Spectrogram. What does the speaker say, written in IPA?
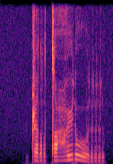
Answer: ʈ ə r tˤ y ɦ y ɾ u r

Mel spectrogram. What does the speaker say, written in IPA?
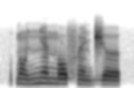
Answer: ɗ ɔ̃˨ ɲ ɛ̃˦ n ɔ˧ f ɛ̃˨ d͡ʒ ə˨

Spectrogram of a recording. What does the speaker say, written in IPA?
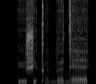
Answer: y ʃ y kʼ œ b œ d ɛ

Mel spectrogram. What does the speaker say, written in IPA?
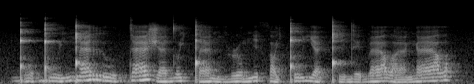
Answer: ɡ͡ǃ o˧˩˧ ɡ͡ǃ uː˧˩˧ j ŋ͡ǃ æ˧˥ r uː˧˩˧ b d æː˧˥ ʒ æ˩˧ d o˧˥ j ǃ æː˩˧˩ n ʎ o̤˩˧ ɭ o˧˩˧ ŋ i˧˥ θ ɒ˧˩˧ j ǃ u˧˥ ʎ æ˧˩˧ ǃʰ i˩˧ d e˧˩˧ b æː˧˥ lˠ æː˩˧ ŋ æː˧˥ lˠ

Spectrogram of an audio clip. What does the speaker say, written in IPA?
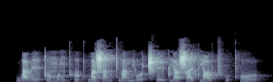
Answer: w ä̰˨˩ ɻ e˨˦ ɪ̯ t̪ ɤ˦ m ɤ˦ ŋ kʰ ɤ˥˨ kʰ w ä˥˨ ʂ a˨˦ n t̪ w ä˨˦ n̪ j o˨˦ ʊ̯ ʈ͡ʂʰ ḛ˨˩ ɪ̯ t̪ j ä˦ ʂ a˦ ɪ̯ t̪ j ɑ˥˨ ʊ̯ t͡sʰ u˨˦ kʰ o˥˨ ʊ̯

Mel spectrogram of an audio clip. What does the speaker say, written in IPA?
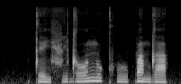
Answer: t̪ e˧˩ j f i˧ d oː˧˥ n u˧˥ kʰ uː˩˧ p a˥˨ m d a˥˨

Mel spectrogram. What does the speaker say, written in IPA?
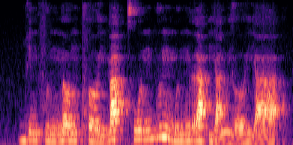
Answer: b i˧ n f ɯ˨˩ ŋ n ɤː˧ ŋ pʰ ɤː˨˩ j m a˥˩ ʔ kʰ w ɯ˦˥ ŋ b ɯ˥˩ ŋ m ɯ˦˥ ŋ r a˥˩ ʔ j a˨˩ n j ɤː˨˩ j a˨˩ ʔ

